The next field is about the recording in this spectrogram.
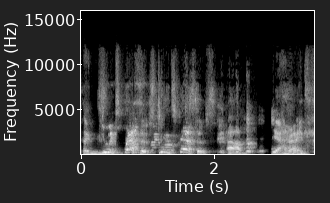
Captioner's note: laughing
